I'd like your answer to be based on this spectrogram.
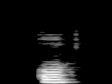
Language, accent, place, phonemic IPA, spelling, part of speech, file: French, France, Lyon, /o/, hauts, adjective, LL-Q150 (fra)-hauts.wav
- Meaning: masculine plural of haut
